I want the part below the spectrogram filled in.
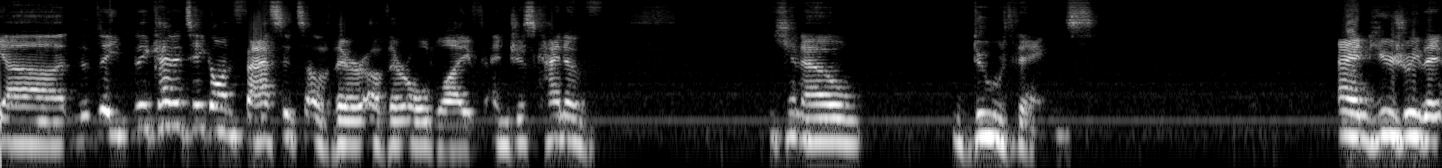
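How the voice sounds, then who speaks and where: A man telling a story casually, rambling and halting as he searches for words and digresses. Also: a little high, slight background noise, low-quality recording. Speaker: storyteller, former tabletop game master.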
